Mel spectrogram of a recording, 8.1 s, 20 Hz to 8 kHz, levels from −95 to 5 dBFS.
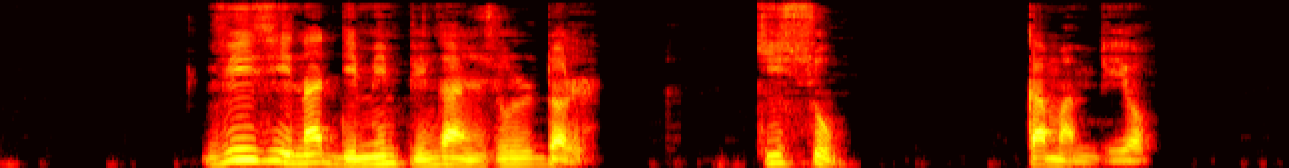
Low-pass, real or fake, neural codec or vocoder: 7.2 kHz; real; none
